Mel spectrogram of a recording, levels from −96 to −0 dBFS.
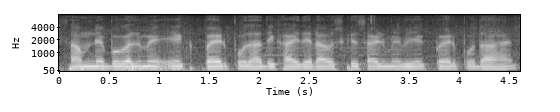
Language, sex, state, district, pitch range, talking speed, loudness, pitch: Hindi, male, Uttar Pradesh, Lalitpur, 125-130 Hz, 220 wpm, -15 LUFS, 130 Hz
